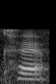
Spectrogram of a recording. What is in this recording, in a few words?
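"koek3", Cantonese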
